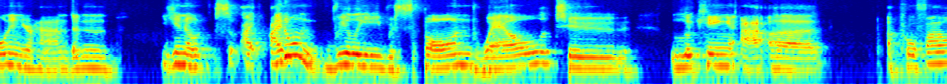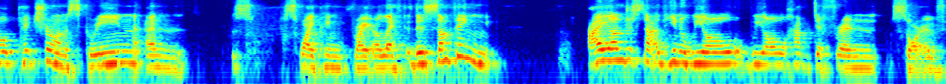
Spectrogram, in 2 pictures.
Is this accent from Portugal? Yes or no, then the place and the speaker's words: no; Glasgow, Scotland, United Kingdom; now in Los Angeles, United States; we grew up in this tiny little community in Glasgow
